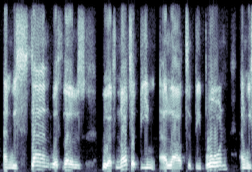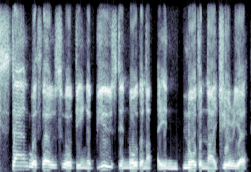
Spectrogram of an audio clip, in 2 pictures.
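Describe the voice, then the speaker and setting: Man, mixed accent hard to place, bright forceful tone, dry close sound, earnest, measured. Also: mid-range voice, no room sound, low-quality recording. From southern Africa. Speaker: guest. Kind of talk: interview on air.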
